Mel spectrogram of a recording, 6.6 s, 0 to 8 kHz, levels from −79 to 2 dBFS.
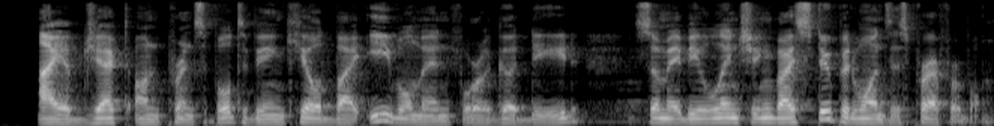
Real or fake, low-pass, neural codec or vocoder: real; 7.2 kHz; none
